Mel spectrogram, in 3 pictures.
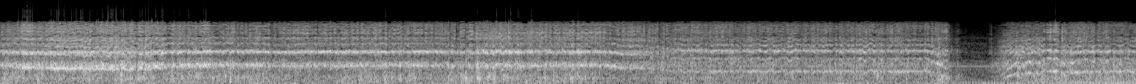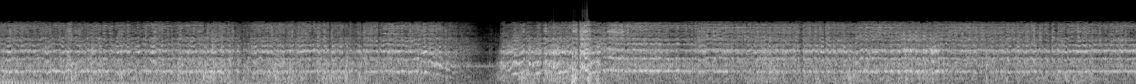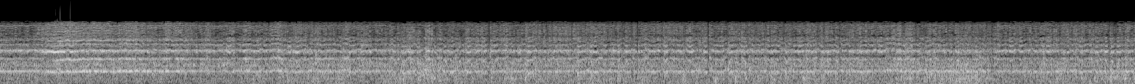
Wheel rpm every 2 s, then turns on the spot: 220, 230, 230, 190, 130, 130, 160, 140, 110, 160, 160, 160, 160, 160, 160, 160, 160.
none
